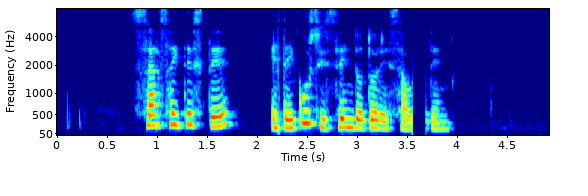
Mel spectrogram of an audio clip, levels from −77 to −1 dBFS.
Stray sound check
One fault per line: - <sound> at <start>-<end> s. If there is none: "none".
- dropout at 3.6-3.7 s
